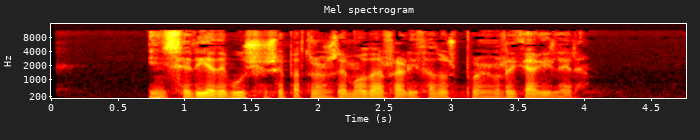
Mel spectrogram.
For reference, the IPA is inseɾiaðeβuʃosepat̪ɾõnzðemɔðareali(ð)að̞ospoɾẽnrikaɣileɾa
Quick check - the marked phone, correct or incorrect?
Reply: incorrect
